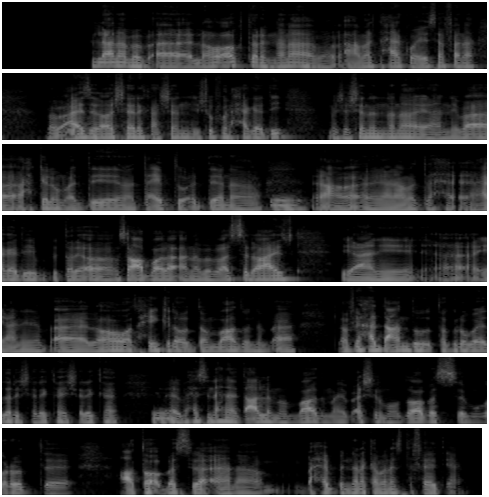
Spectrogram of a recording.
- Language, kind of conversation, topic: Arabic, advice, عرض الإنجازات بدون تباهٍ
- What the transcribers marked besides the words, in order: unintelligible speech; other background noise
